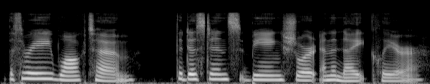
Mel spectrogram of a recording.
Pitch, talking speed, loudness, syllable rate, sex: 205 Hz, 165 wpm, -17 LUFS, 4.1 syllables/s, female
